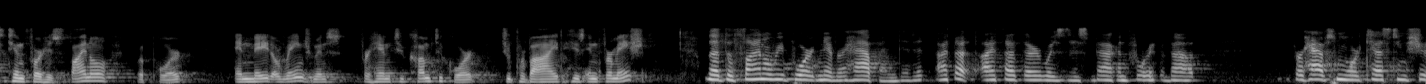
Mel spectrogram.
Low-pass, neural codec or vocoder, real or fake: 5.4 kHz; codec, 16 kHz, 4 kbps, X-Codec, HuBERT features, trained on general audio; fake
